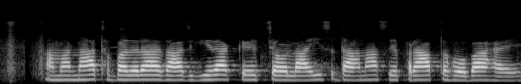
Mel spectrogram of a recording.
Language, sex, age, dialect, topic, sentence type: Magahi, female, 18-24, Southern, agriculture, statement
